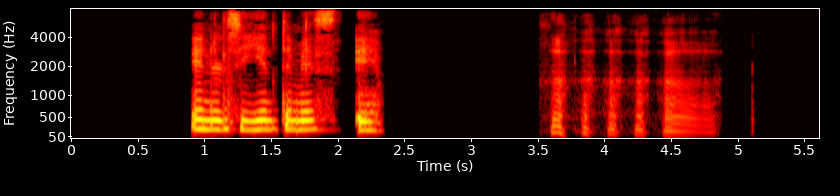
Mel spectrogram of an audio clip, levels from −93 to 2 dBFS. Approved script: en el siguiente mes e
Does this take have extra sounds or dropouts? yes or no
yes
